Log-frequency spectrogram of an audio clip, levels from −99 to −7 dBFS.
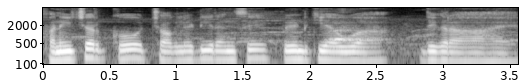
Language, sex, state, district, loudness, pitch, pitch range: Hindi, male, Uttar Pradesh, Lalitpur, -16 LUFS, 135 Hz, 130-145 Hz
